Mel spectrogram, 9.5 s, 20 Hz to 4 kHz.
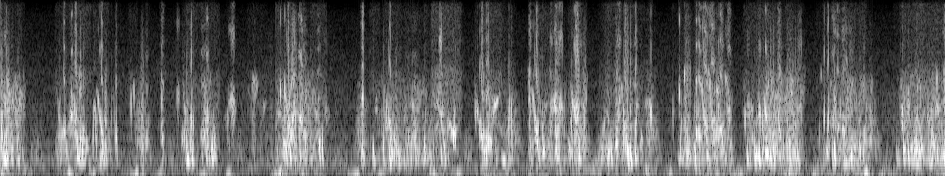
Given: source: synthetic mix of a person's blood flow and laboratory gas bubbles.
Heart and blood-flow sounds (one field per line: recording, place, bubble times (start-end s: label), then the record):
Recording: Doppler ultrasound of blood flow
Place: subclavian vein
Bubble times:
0.00-0.26 s: bubbles
0.53-1.21 s: bubbles
1.28-1.38 s: bubbles
1.44-1.51 s: bubbles
1.58-1.66 s: bubbles
1.75-2.19 s: bubbles
2.24-2.37 s: bubbles
2.46-2.67 s: bubbles
2.75-3.29 s: bubbles
3.59-4.63 s: bubbles
4.74-5.16 s: bubbles
5.27-5.88 s: bubbles
5.96-6.55 s: bubbles
6.70-7.35 s: bubbles
7.42-8.06 s: bubbles
8.16-8.73 s: bubbles
8.93-9.46 s: bubbles
From the record:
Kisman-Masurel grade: 444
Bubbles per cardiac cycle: continuous sound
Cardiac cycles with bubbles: 100%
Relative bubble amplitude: maximal (0.775 to 0.999)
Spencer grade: 4 (maximum detectable bubble signal sounding continuously throughout systole and diastole of every cardiac period, and overriding the amplitude of the normal cardiac signals)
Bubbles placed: anywhere in the cardiac cycle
